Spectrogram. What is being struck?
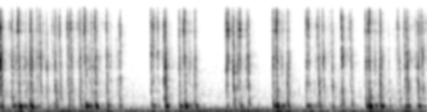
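Mechanical keyboard with plastic keycaps.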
